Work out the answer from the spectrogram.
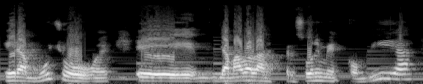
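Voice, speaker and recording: A middle-aged Cuban woman with a lower voice tells her life story as an interview guest. She is animated and acts out her family's voices as she goes. Faint guitar music plays behind her. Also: unhurried. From Cuba.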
